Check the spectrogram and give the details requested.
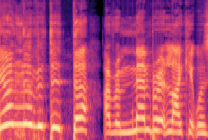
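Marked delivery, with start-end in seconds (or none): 0.0-1.1 high, loud mimicry of an innocent denial; mock someone playing clueless; put-on protest of innocence, pitched up; mock feigned ignorance. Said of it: "feign complete ignorance now and say".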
